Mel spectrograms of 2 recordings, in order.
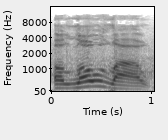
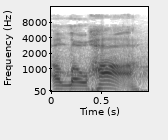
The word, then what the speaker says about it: Alola: Oh, Alola region, not Aloha. Alola.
